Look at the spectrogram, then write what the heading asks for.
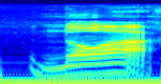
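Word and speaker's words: נח: precede Entonces se pone esta esta patac se pronuncia ruaj ruaj también con el nombre noaj Noe sí tenemos también este patac que no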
